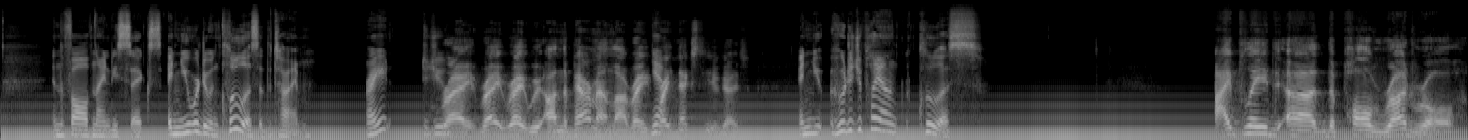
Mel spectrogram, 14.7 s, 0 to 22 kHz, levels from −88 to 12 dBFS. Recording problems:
electrical hum; noticeable; throughout; 50 Hz, 15 dB below the speech

